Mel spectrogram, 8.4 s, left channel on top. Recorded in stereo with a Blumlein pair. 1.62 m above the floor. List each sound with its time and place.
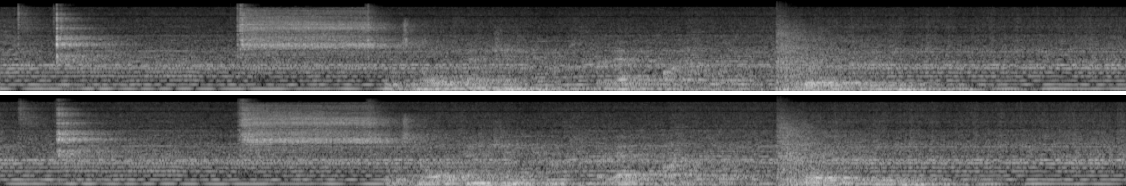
0.1 s a camera shutter: 55° left, 3.5 m
2.9 s a man speaking: 5° left, 1.9 m
5.8 s a gunshot: 25° left, 3.5 m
